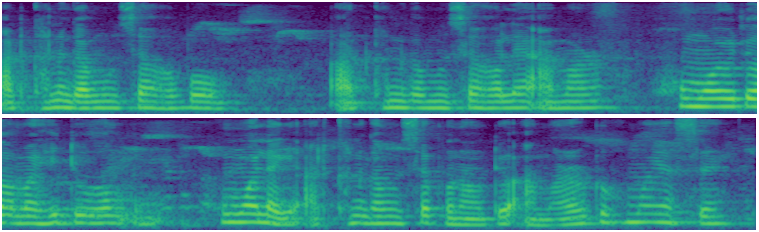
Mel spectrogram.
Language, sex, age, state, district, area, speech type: Assamese, female, 60+, Assam, Udalguri, rural, spontaneous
